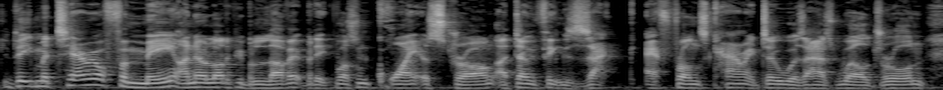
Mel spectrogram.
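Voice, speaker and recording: A man's voice: lowish voice, fairly quick. A middle-aged man hosting a film talk show, chatting casually with enthusiastic, emphatic opinions. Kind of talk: casual film review chat.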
